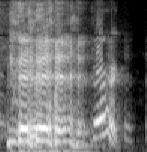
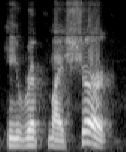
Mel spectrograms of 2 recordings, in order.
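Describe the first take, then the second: First: High, loud, slow outraged cry through a laugh; slow shrieking outrage, half laughing; real outraged yell. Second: Slow, only slightly raised complaint; understated mock yell; mild mock scream. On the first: Retold or imitated. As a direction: wail it like you truly mean it. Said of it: "But I really mean it". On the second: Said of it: "so I'm just screaming".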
